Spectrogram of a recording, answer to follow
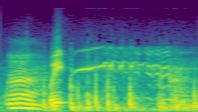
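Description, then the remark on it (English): The horse Silver, startled by a big eagle, lets out a sharp whinny with a rising, quavering pitch, followed by a brief high whistle-like tone over snorting and shuffling noises, all loud and sudden. “Silver must have seen him from the corner of his eye and been startled.”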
